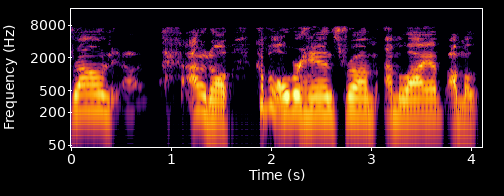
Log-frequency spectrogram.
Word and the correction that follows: Almabayev: I'm saying his name wrong. Almabayev Osborne.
